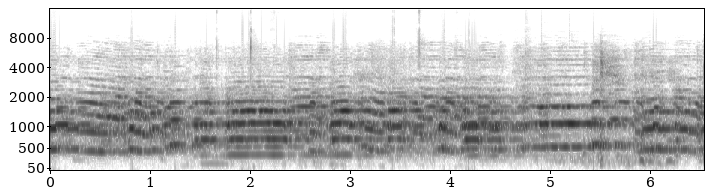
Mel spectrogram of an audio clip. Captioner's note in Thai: เสียงหัวเราะ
